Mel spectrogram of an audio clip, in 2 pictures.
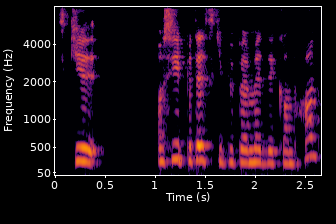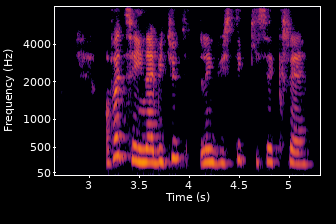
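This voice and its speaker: A woman's voice: fairly high pitch, fairly quick. A woman explaining bilingual children in a conversation, speaking hesitantly with many fillers and restarts, and acting out what children and parents say. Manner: acts out children's and parents' words. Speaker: guest expert on bilingual children.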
